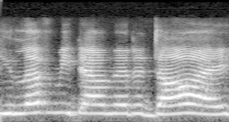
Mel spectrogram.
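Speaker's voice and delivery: put-on adorable Australian accent. Quoting what a crewmate said to the speaker, in an australian accent. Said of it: "in his his adorable Aussie accent".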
